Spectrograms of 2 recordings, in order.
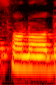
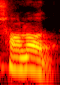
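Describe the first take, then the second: First: "সনদ" said with an English-like s, sonod; the everyday sonod version of "সনদ"; common mispronunciation. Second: "সনদ" said with a sh sound, shonod; correct pronunciation. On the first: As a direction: start "সনদ" on a hissed s, not sh. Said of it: "আমরা অনেকে সনদ বলে থাকি". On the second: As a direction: start "সনদ" on sh, not s. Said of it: "এটা কিন্তু উচ্চারণ সনদ". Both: Shown as a demonstration.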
